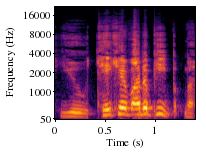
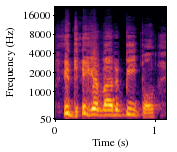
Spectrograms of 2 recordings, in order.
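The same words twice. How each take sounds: First: Said in the usual way. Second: Quick, laughing repeat of take care of other people; chuckling as you rush it out. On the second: Shown as a demonstration. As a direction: say it again through a laugh, faster.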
